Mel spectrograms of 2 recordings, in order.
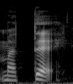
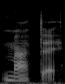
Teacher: when you're talking about mate, you are stressing that first syllable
